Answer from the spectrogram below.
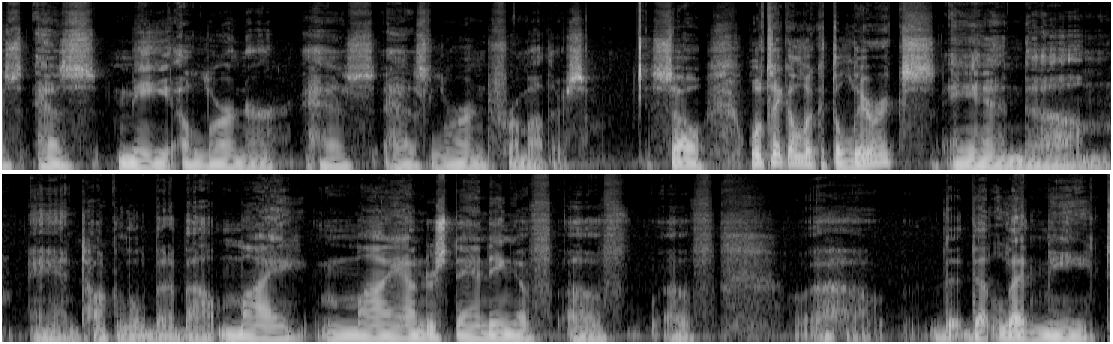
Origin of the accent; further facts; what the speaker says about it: Nebraska, United States; also born or lived in Texas; now in South Dakota, United States; I grew up on the Great Plains, Nebraska, and lived in the panhandle of Texas for a while, and now, of course, have lived in South Dakota for a long time.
